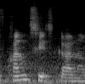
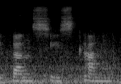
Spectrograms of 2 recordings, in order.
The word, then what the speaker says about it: Franziskaner: in German as Paulaner, and Franziskaner, which would be Franziskaner, if you don't pronounce it in the thing.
